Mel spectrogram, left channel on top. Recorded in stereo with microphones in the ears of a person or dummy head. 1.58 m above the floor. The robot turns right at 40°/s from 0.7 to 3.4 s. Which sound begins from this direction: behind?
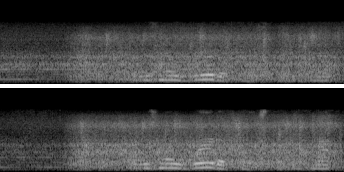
A woman speaking, at 1.3 s.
